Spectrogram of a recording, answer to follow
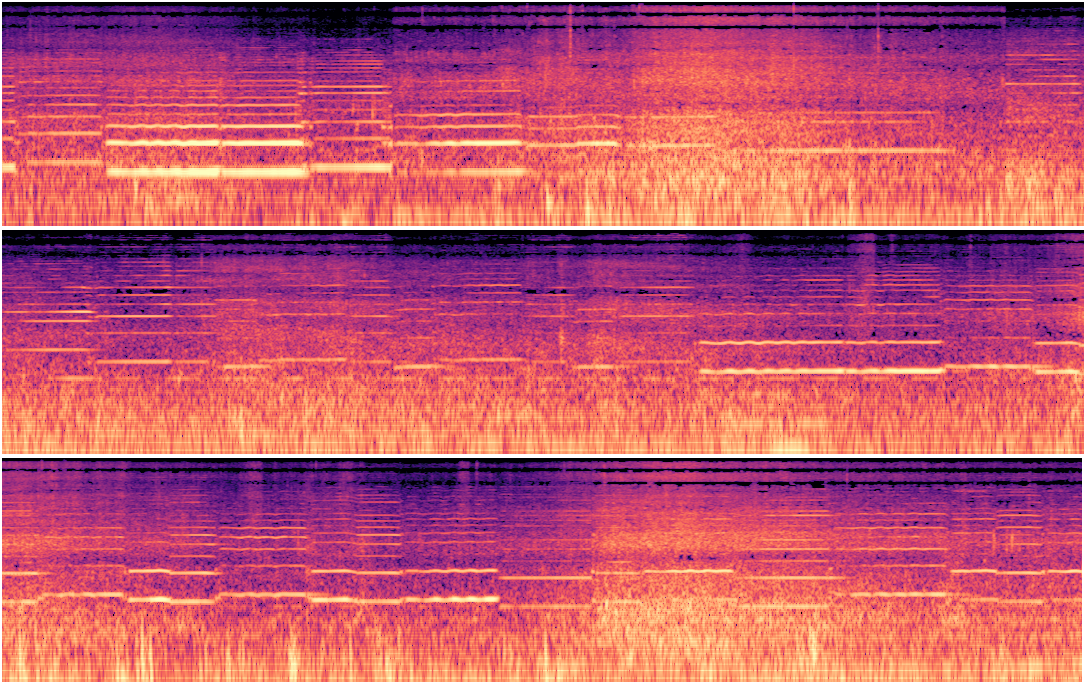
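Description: A solo violin playing a slow melody of held notes with vibrato.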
